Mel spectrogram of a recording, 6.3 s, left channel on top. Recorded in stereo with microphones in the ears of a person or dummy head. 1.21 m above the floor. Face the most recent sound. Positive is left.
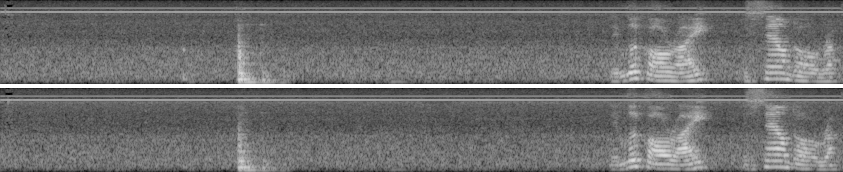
turn(degrees=-25)  # may be behind; listen again after turning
